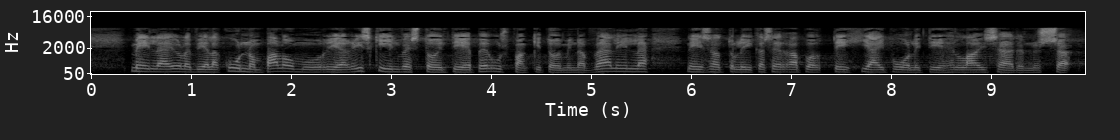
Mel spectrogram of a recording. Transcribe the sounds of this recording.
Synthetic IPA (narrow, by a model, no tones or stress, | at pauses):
meilːæejoleʋʋielækunːompɑlomuːriɑriskiinʋest̪oint̪iɑjɑperuspɑŋkːit̪oiminːɑʋʋælilːæniːnsɑnot̪ːuliːkɑserɑport̪ːijæipuolit̪iehellɑinsæːdænːøsːæ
